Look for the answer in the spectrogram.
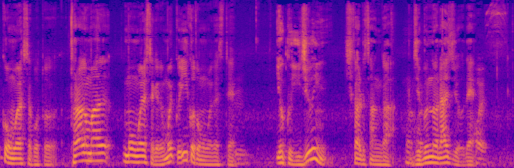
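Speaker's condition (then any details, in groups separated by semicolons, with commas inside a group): No condition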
